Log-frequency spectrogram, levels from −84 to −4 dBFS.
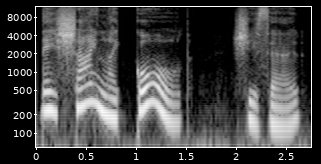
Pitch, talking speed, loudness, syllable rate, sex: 210 Hz, 130 wpm, -17 LUFS, 3.2 syllables/s, female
